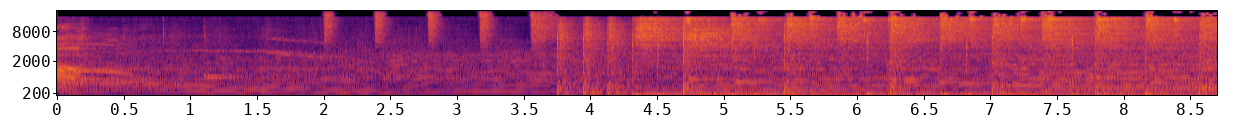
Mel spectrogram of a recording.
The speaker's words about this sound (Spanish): ¿Quién le puede dar un grito de adoración a Cristo esta mañana?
